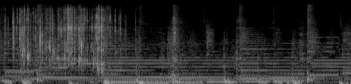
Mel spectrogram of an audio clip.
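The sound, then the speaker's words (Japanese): Crunchy Zakky snack being eaten, giving a run of crisp, crackling crunches with uneven timing. The bites are loudest near the start and grow softer and sparser toward the end. “こちらザッキーを食べたいと思います開けていただきますあこぼれるこぼれるこぼさないようにいただきます”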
